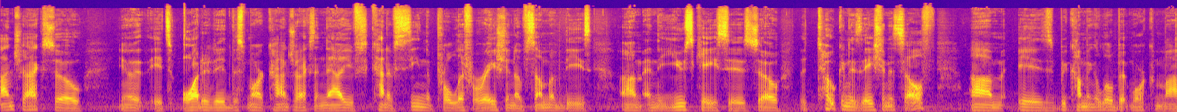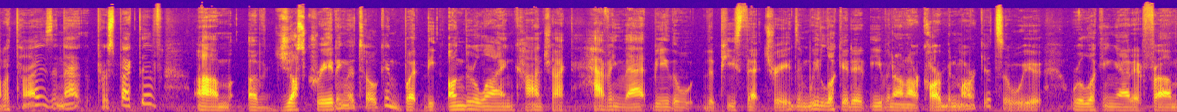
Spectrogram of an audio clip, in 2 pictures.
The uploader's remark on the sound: recorded at Paris Blockchain Week 2023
